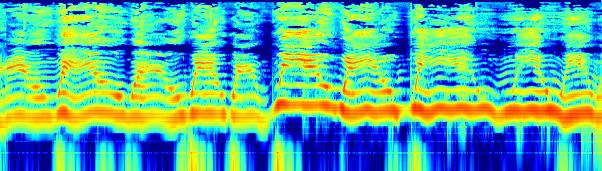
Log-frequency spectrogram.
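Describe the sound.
A voice imitates an electric guitar riff a cappella, a continuous nasal, buzzy tone sliding and bending in pitch with quick rhythmic accents, sung fairly loud with no other sounds.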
